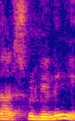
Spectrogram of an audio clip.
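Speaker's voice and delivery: usual speaking voice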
